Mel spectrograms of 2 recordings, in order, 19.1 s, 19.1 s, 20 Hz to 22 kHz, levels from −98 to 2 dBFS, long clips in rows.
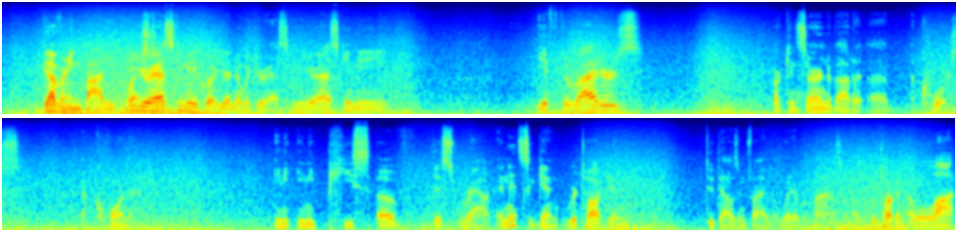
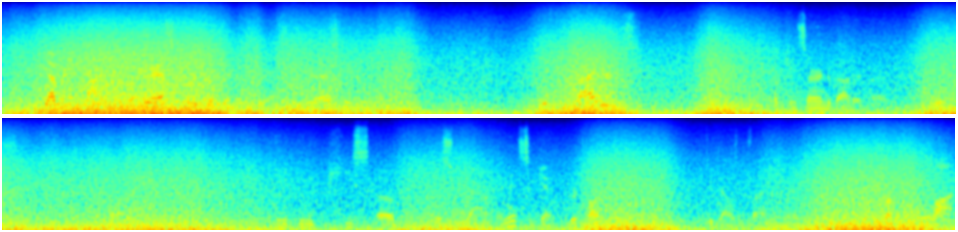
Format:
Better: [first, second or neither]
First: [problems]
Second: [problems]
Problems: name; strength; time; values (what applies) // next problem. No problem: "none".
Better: first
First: wind noise on the microphone; occasional gusts; 10 dB below the speech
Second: wind noise on the microphone; heavy; 5 dB above the speech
